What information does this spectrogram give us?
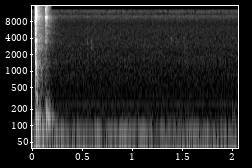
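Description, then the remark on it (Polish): A single sharp, crisp click of a keyboard key pressed to send a message, at the very start, followed by a quiet low hum with no voices. “Naciskamy przycisk do wysłania wiadomości.”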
